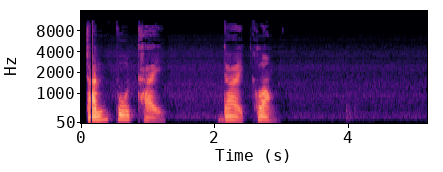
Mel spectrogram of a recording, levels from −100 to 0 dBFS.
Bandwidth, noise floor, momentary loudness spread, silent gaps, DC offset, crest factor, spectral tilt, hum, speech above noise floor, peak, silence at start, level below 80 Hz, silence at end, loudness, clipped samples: 10 kHz; -69 dBFS; 10 LU; none; under 0.1%; 26 dB; -7.5 dB/octave; none; 45 dB; -2 dBFS; 0.1 s; -66 dBFS; 2.35 s; -25 LUFS; under 0.1%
